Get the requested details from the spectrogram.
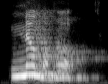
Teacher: विसर्ग का उच्चारण ह करते हैं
